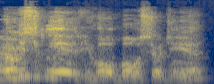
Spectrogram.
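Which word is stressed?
ele. The stress is on "ele".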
